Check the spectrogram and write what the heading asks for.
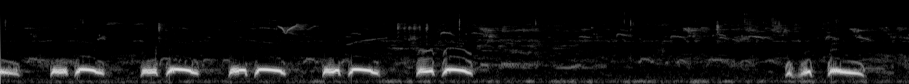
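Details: Spotted dove giving a steady series of low, soft paired coos about once a second, a pause of several seconds, then more coos; faint high twittering of small birds behind.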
